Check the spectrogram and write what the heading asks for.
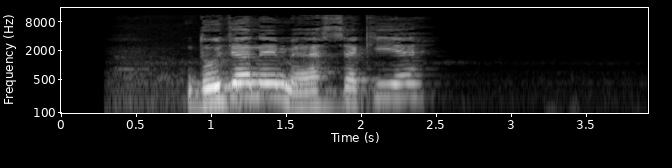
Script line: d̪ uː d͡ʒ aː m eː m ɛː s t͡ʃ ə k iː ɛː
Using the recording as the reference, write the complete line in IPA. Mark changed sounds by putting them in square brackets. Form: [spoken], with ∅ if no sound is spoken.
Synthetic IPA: d̪ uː d͡ʒ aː [n] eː m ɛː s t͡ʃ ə k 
